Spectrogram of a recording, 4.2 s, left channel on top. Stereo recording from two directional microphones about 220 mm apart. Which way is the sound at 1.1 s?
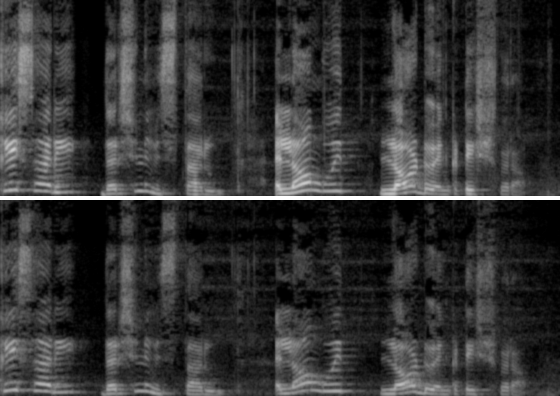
50° left (ahead or behind).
